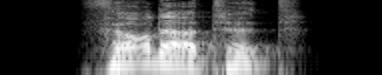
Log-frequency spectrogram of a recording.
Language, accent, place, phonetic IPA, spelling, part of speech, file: German, Germany, Berlin, [ˈfœʁdɐtət], fördertet, verb, De-fördertet.ogg
- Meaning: inflection of fördern: 1. second-person plural preterite 2. second-person plural subjunctive II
